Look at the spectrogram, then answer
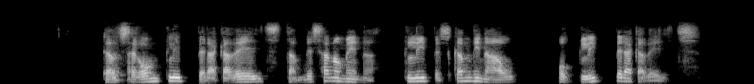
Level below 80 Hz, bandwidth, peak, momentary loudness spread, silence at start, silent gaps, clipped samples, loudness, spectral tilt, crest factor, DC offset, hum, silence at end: -60 dBFS; 7.6 kHz; -2 dBFS; 10 LU; 1.05 s; 1.93-1.97 s, 3.83-4.04 s, 5.19-5.58 s, 6.05-6.15 s; under 0.1%; -18 LUFS; -4.5 dB/octave; 18 dB; under 0.1%; none; 0.6 s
